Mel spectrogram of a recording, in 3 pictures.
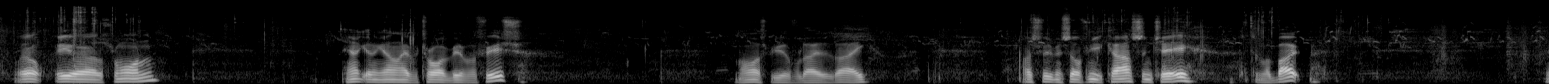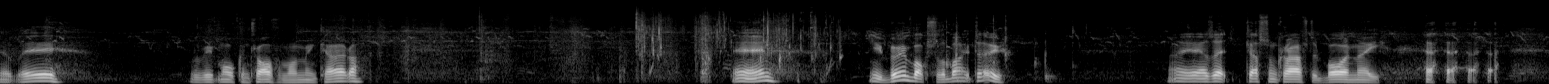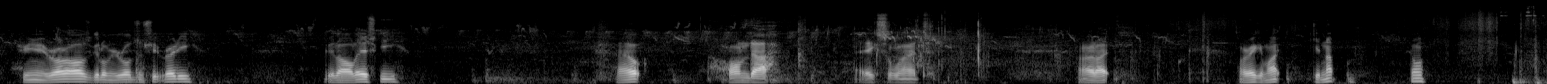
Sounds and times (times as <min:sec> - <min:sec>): Speech: 0:00.1 - 0:01.6, 0:03.4 - 0:05.3, 0:07.3 - 0:08.8, 0:10.2 - 0:13.2, 0:15.4 - 0:16.3, 0:17.4 - 0:19.2, 0:22.7 - 0:23.4, 0:24.2 - 0:25.6, 0:27.2 - 0:29.4, 0:31.2 - 0:33.0, 0:34.2 - 0:35.0, 0:37.1 - 0:37.4, 0:38.1 - 0:38.8, 0:39.5 - 0:40.4, 0:41.8 - 0:42.1, 0:43.4 - 0:45.3.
